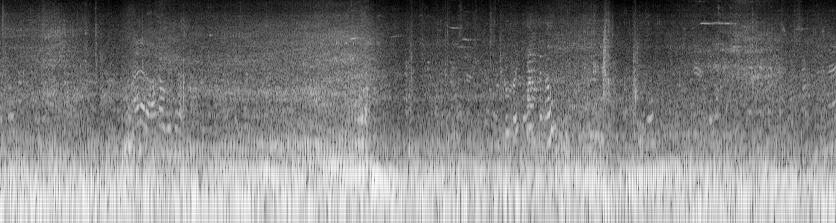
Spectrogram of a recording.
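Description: Street traffic of motorcycles and motorcycle tricycles passing, a steady low engine rumble with one vehicle growing loudest about six to seven seconds in, mixed with the chatter of people nearby.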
